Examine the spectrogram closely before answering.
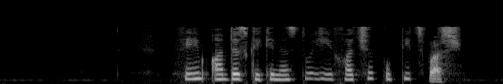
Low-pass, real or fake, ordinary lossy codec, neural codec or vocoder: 7.2 kHz; fake; MP3, 24 kbps; codec, 16 kHz, 0.5 kbps, X-Codec, HuBERT features, trained on balanced general audio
